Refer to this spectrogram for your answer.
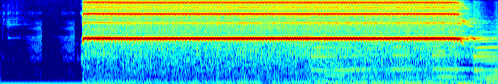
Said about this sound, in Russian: Учитель свистнул для примера, и мы тут же бросились в воду.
